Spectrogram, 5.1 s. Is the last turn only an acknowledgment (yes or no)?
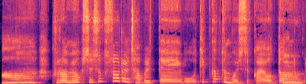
no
